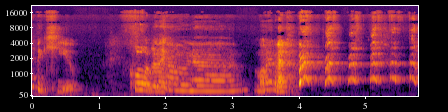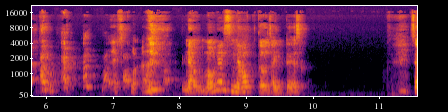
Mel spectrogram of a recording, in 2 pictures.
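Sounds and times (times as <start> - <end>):
speech: 1.5 - 4.2, 7.3 - 10.0, 11.3 - 11.5
dog barking: 4.0 - 6.5
laughter: 4.4 - 8.0.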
